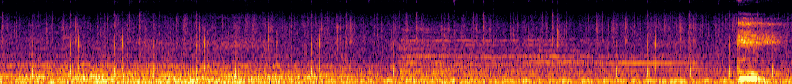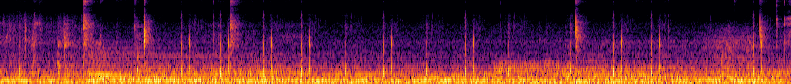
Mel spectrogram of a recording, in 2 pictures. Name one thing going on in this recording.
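Footsteps tap on a stone floor in a large echoing hall.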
